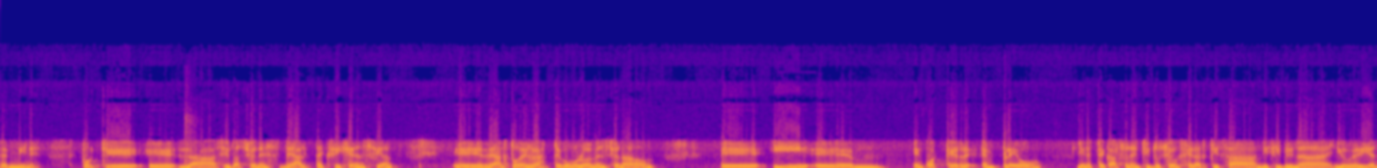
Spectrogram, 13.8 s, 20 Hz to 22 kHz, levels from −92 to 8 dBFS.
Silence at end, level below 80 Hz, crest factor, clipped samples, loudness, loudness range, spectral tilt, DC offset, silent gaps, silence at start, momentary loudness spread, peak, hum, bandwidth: 0 s; -52 dBFS; 12 dB; under 0.1%; -16 LUFS; 1 LU; -7.5 dB/octave; under 0.1%; none; 0 s; 8 LU; -4 dBFS; none; 10.5 kHz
